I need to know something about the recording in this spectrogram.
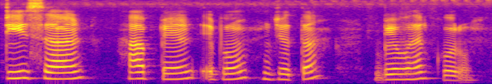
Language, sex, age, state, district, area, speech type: Odia, female, 45-60, Odisha, Sundergarh, urban, spontaneous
